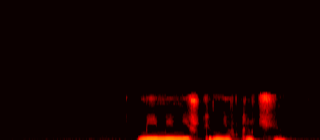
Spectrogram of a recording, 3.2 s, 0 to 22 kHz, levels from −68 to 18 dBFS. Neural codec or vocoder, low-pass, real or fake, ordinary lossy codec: none; 7.2 kHz; real; none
